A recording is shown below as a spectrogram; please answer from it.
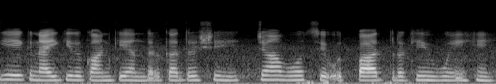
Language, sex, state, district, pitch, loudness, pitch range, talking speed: Hindi, female, Uttarakhand, Uttarkashi, 195 Hz, -18 LUFS, 190-200 Hz, 205 wpm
